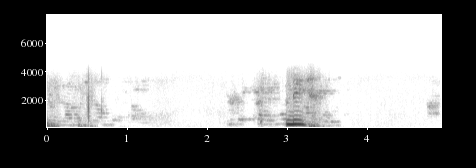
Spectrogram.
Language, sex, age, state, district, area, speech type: Dogri, female, 60+, Jammu and Kashmir, Reasi, rural, conversation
